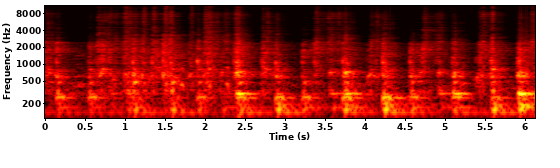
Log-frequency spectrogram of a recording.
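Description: Newspaper percussion: pages slapped, snapped and rustled in a quick, uneven rhythm, mixed with hollow knocks on a wooden box.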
